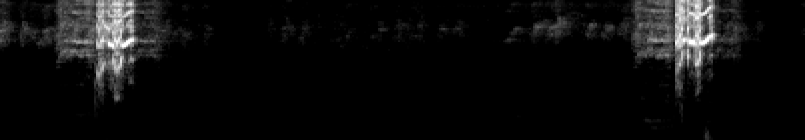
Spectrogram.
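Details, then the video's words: Happy green conure calling in the morning: two loud, harsh, raspy screeches about three seconds apart, with brief soft chatter before each and near-silence between. "Green conure sing a song in the morning happy bird"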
